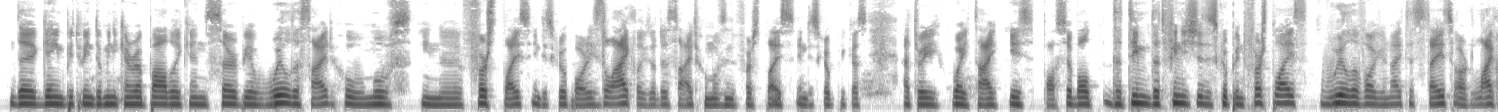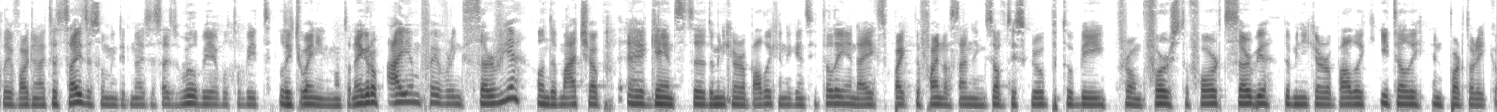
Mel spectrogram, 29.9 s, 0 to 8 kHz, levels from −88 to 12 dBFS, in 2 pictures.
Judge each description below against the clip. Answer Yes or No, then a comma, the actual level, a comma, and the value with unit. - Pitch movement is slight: Yes, narrow, 2.0 semitones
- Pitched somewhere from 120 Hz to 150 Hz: Yes, medium, 140 Hz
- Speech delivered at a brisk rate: Yes, fast, 210 wpm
